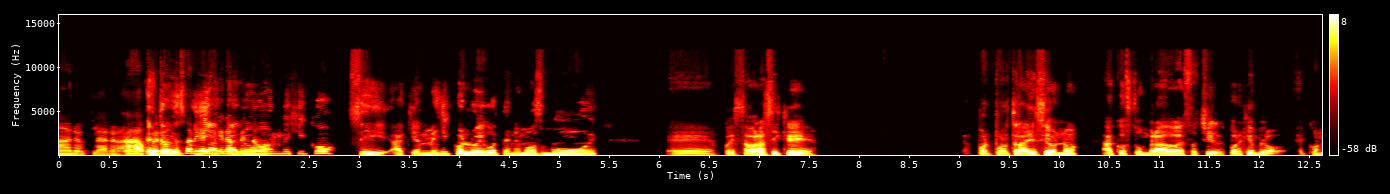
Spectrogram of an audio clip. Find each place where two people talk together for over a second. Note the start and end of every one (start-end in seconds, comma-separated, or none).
0.8-2.2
